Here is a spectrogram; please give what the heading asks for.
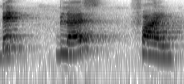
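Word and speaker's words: define: f + i = 5 एंड n एंड e = इन और ई इस word में साइलेंट है। अब डि + फाइन = डिफाइन डिफाइन और अगले दिन हम आपको नए।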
